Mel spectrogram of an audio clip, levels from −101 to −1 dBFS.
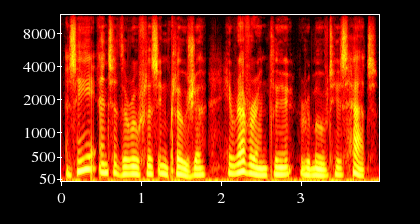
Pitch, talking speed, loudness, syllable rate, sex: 150 Hz, 165 wpm, -18 LUFS, 6.0 syllables/s, male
